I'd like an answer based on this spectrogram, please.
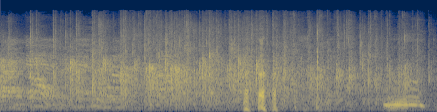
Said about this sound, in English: I feel good that you're clapping. You're not setting on me.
